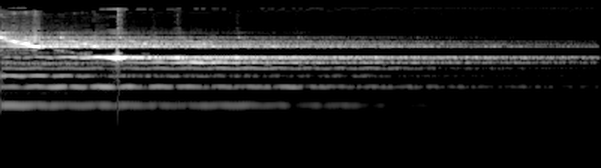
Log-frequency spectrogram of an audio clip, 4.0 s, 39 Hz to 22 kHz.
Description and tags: THE REAL VIRUS 10 - RESONANCE - G#4
High resonances with some nice extra frequencies appearing in the higher registers. All done on my Virus TI. Sequencing done within Cubase 5, audio editing within Wavelab 6.
lead, resonance, multisample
